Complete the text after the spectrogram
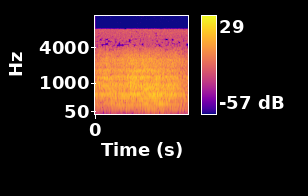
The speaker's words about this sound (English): Circling over the unequal sky battle is the bimotored silver-winged cabin plane with Ivan Shark at the controls.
